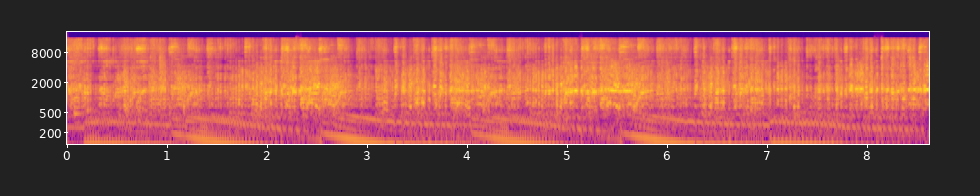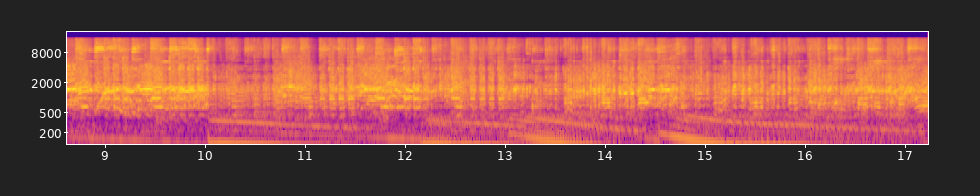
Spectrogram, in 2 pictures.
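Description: Very loud DJ dance music blasting from big sound-box speaker stacks. A deep bass line of notes sliding down in pitch, one every second or so, runs under a dense, harsh midrange.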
